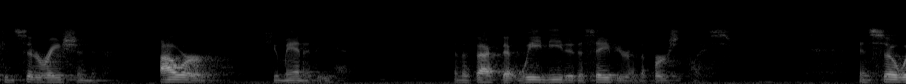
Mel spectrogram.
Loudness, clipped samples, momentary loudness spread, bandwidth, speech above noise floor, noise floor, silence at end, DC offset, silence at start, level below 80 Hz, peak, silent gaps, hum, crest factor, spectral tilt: -41 LUFS; under 0.1%; 21 LU; 6.2 kHz; 27 dB; -67 dBFS; 0 s; under 0.1%; 0 s; -70 dBFS; -20 dBFS; none; none; 24 dB; -4 dB/octave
